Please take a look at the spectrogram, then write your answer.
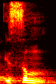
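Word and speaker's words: اسم: இன்னும் மருத்துவரின் பெயர் சையீத் இங்கு பாருங்கள் இஸ் ஆரம்பத்தில் வந்திருக்கிறது அங்கு ஹம்ஸாவை உச்சரியுங்கள் இஸ் என்று கசரா கொடுத்து ஆனால் தபீப் என்கிற வார்த்தைக்கு முன்னால் இசம் அதில் ஹம்ஸாவை உச்சரிக்கக் கூடாது ஏனெனில் அதற்கு முன்னால் வாவ் வந்திருக்கிறது இஸ்முத்தாஜிரி மஹ்மூதுன் வஸ்முத்தீபி சயிதுன்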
